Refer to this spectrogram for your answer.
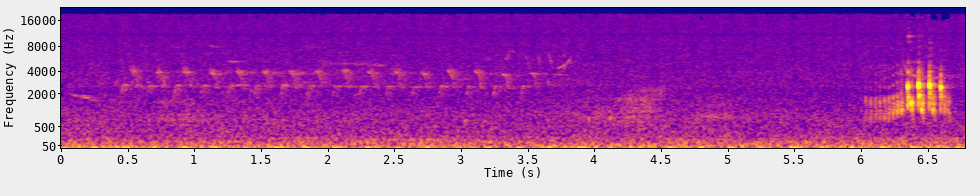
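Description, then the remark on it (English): A black-billed cuckoo, preening just a few feet away, gives a quick, faint series of repeated call notes, then falls quiet before a sharper, louder burst near the end, all over a steady low rumble of background noise. “So I'm up close with a black-billed cuckoo. It's just a few feet away, preening.”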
